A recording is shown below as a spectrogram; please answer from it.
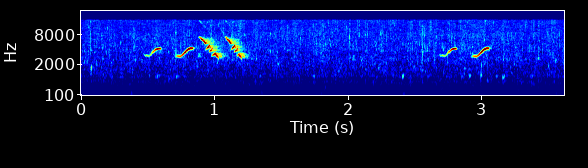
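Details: Double-collared seedeater giving the Tui Tuí Fibra song with rain falling: paired upslurred whistles lead into two sharp descending notes, followed by two more rising whistles, all high-pitched against a soft patter of rain.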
